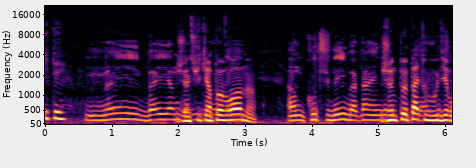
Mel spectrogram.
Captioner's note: Ghani speaking foreign language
